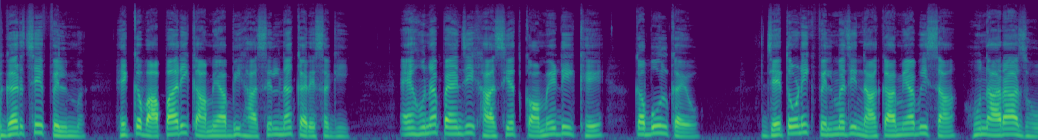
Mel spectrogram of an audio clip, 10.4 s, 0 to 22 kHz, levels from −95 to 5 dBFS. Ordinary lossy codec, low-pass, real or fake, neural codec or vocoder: none; 19.8 kHz; real; none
